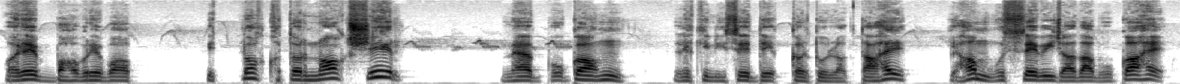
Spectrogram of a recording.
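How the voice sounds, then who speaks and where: A man's voice: medium pitch, measured pace, a little mellow, no echo, lightly acted. Hungry cartoon lion male narrator putting it on: a timid coward, alarmed and exclamatory, mid-range voice. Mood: scared. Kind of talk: children's moral story cartoon dub.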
